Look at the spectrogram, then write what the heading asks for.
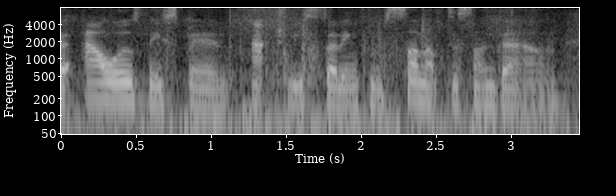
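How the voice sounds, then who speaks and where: At a moderate pace, a woman talks in a British accent. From England and the Caribbean. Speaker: education charity founder. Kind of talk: interview.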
